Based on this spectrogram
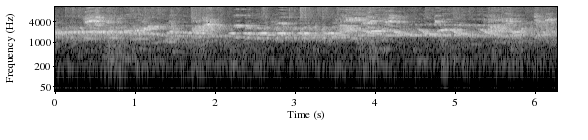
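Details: An American singer canary in the UAE sings a rich, unbroken song mixing rising and falling whistled phrases with quick rattling trills, with swells of loudness every second or so.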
